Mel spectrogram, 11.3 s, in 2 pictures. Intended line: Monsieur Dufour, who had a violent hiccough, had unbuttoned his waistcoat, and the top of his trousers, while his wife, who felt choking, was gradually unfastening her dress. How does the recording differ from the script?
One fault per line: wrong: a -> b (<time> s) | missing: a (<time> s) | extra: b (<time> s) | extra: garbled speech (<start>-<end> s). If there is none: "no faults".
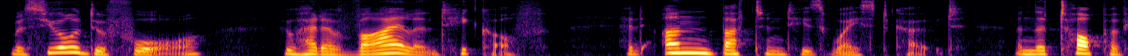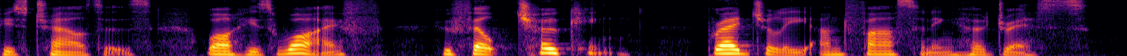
missing: was (8.8 s)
